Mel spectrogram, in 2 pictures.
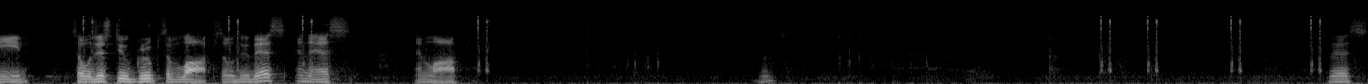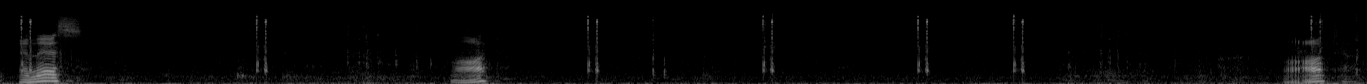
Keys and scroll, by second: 6.2 Return, 17.6 Return, 24.9 Return.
